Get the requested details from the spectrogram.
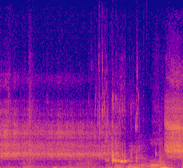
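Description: Whiskey is poured over ice in a short, bubbly glugging burst with a few gurgling, rising tones. The pour is fairly soft over a low background murmur.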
